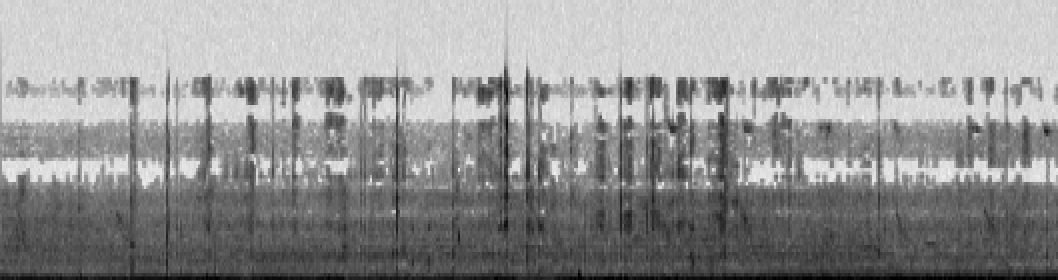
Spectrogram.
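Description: Intermodal freight train of double-stack containers and trailers rolling past: a steady low rumble of wheels on rail, with scattered faint clicks.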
